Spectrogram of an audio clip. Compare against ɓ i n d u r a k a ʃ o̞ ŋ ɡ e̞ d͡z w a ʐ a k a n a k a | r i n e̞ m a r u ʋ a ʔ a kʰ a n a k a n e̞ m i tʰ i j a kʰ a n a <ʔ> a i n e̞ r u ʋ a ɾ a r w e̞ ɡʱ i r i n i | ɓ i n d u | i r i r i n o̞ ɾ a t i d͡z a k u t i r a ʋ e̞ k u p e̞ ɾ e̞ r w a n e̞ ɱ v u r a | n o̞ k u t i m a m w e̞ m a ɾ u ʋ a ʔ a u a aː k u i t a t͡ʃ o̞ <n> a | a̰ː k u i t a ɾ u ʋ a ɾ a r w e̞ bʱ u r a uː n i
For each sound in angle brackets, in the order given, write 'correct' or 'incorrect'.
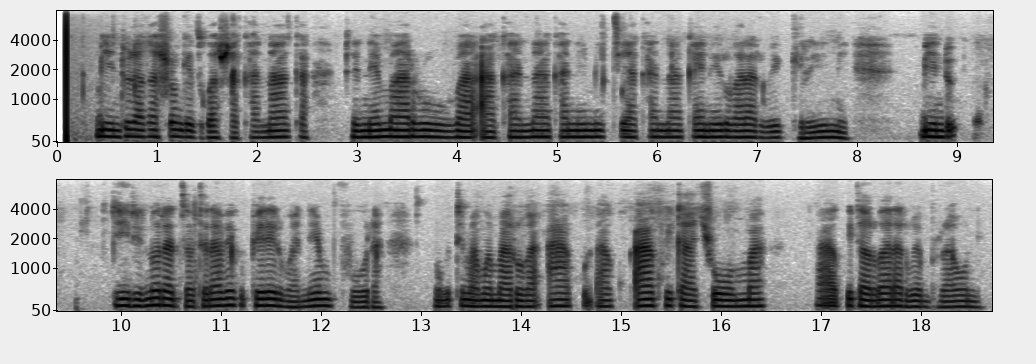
incorrect, incorrect

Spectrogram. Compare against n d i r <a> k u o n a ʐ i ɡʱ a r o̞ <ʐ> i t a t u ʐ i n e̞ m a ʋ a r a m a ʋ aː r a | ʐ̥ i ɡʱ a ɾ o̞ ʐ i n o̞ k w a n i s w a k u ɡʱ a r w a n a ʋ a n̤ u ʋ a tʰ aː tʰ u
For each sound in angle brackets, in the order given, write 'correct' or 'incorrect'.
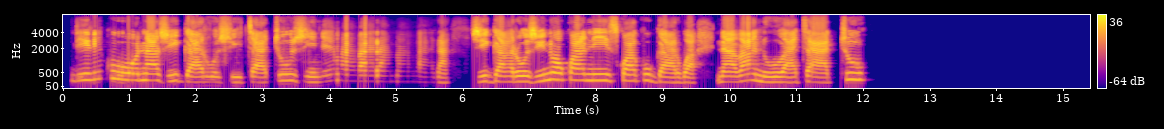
incorrect, correct

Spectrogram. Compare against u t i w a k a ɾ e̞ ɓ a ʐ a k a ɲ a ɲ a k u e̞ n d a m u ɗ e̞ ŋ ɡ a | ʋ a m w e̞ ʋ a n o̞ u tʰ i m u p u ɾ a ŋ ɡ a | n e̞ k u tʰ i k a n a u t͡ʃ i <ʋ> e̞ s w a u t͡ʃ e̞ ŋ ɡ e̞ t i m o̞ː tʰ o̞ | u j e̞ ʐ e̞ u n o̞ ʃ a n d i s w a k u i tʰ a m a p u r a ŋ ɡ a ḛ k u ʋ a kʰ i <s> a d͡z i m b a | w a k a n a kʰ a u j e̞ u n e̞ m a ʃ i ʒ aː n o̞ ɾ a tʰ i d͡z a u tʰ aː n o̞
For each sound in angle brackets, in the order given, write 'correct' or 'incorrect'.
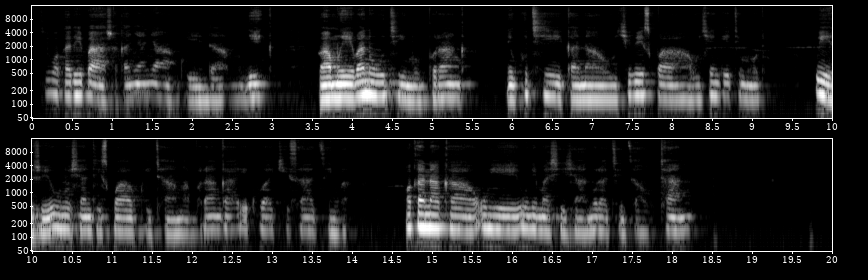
correct, correct

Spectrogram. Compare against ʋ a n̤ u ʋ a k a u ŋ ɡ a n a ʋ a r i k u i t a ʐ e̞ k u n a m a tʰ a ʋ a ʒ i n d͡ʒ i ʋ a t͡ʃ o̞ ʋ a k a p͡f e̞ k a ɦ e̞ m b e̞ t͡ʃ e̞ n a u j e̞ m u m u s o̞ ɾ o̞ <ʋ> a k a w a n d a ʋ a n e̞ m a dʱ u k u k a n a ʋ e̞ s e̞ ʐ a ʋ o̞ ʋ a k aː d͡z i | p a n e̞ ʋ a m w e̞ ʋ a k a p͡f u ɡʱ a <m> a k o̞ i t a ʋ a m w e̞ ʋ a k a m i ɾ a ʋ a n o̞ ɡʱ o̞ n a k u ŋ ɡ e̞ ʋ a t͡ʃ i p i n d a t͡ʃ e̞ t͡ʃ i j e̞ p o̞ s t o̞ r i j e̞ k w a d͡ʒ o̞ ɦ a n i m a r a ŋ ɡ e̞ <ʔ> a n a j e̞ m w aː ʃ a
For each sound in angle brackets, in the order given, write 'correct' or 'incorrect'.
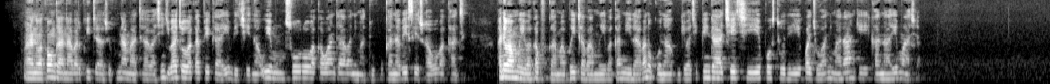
correct, correct, incorrect

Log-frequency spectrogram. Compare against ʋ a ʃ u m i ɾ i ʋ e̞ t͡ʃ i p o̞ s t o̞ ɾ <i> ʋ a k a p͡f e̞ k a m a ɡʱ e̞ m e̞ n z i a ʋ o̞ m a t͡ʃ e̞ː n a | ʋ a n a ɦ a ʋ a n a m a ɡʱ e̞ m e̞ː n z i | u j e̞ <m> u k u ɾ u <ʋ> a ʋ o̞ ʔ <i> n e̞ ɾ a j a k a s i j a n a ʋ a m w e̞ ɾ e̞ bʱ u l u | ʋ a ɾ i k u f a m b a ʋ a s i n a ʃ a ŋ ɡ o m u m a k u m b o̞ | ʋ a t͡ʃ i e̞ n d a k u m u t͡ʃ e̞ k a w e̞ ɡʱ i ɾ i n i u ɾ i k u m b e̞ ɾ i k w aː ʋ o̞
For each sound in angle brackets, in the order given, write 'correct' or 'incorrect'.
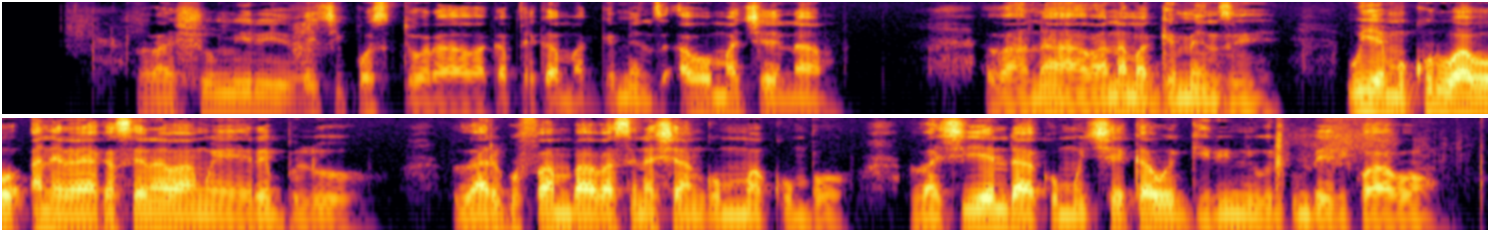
incorrect, correct, incorrect, incorrect

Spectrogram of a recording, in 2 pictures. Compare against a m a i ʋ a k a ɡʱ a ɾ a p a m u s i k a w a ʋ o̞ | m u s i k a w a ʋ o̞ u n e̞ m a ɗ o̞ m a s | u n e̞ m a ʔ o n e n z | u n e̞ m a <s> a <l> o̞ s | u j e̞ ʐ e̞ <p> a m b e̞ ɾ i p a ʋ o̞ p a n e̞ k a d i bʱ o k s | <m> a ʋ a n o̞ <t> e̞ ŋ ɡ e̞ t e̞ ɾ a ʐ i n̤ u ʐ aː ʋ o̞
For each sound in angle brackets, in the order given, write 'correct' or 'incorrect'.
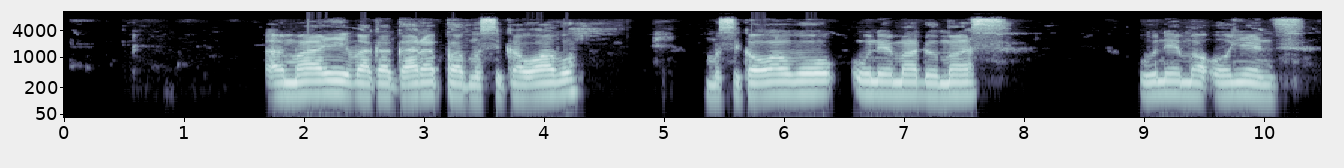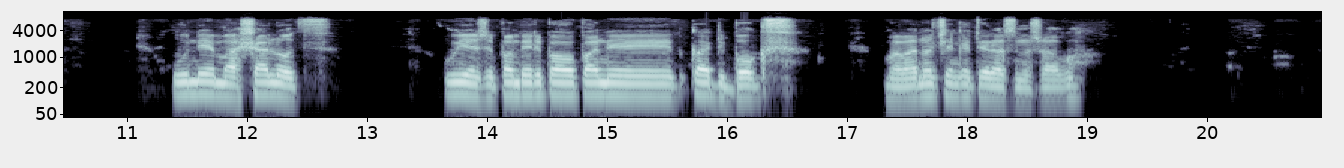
incorrect, correct, correct, correct, incorrect

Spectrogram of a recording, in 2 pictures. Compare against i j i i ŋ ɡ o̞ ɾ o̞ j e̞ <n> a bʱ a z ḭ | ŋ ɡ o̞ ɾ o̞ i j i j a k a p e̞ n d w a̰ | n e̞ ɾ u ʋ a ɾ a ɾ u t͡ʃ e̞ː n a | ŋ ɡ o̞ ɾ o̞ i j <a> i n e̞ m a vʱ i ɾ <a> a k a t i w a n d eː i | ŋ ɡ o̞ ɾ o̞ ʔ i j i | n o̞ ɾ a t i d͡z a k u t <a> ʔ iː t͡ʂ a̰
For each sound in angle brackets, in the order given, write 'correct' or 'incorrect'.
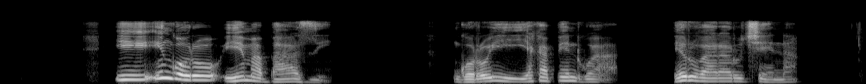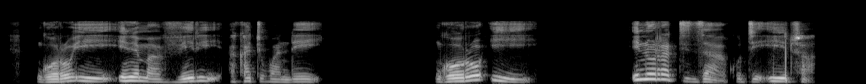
incorrect, incorrect, incorrect, incorrect

